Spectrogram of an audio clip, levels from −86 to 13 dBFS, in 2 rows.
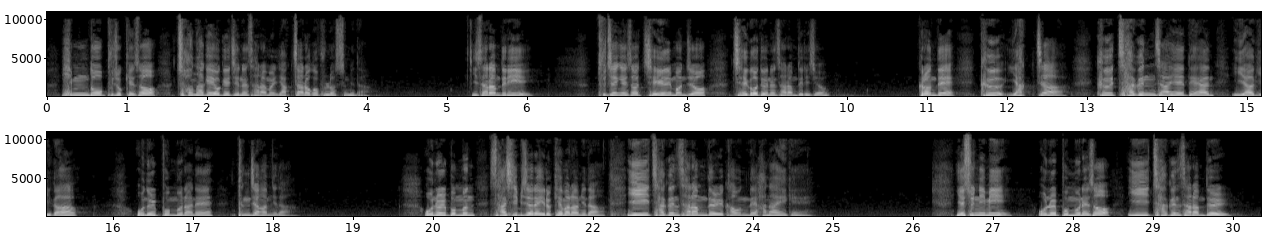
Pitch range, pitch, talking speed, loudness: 175-235 Hz, 205 Hz, 230 characters per minute, -23 LUFS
